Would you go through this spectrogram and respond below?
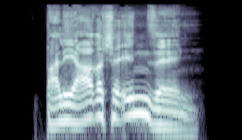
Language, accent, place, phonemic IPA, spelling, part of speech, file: German, Germany, Berlin, /baleˈaːʁɪʃə ˈɪnzəln/, Balearische Inseln, proper noun, De-Balearische Inseln.ogg
- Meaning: Balearic Islands (an archipelago, autonomous community, and province off the east coast of Spain, formed by the four major islands Mallorca, Minorca, Ibiza, and Formentera and several smaller islands)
